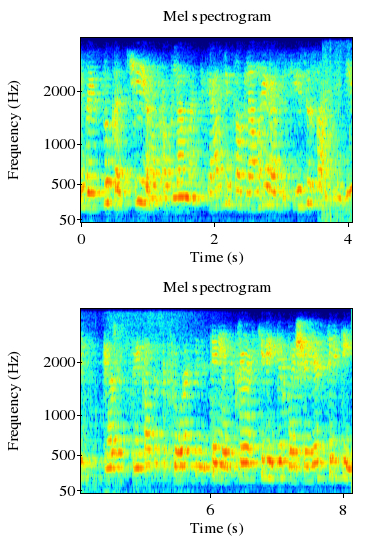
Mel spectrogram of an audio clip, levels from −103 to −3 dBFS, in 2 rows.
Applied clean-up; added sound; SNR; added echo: neural separator model SepFormer DNS4.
